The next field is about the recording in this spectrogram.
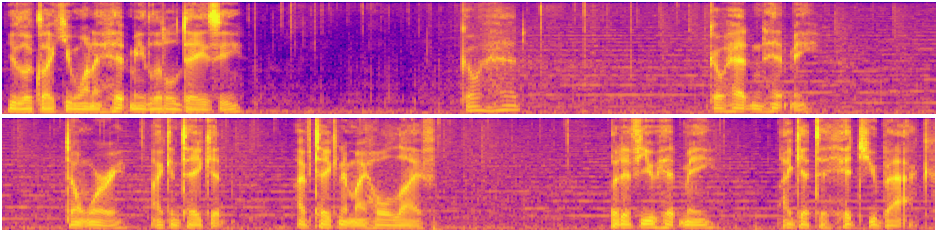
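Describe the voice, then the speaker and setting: An actor playing a brooding, sardonic vampire lord in a horror audio drama, speaking in a theatrical, deliberate, taunting manner. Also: male voice, rumbling low, darkish tone, soft background music. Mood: taunting, menacing.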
